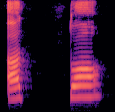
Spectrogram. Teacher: طا موٹا بھی پڑھا جائے گا اور اس کو پڑھتے ہوئے ہمیں جماؤ کا خیال کرنا ہے، یعنی طا کو پڑھتے ہوئے ہمیں جماؤ کی طرح پڑھنا ہے۔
